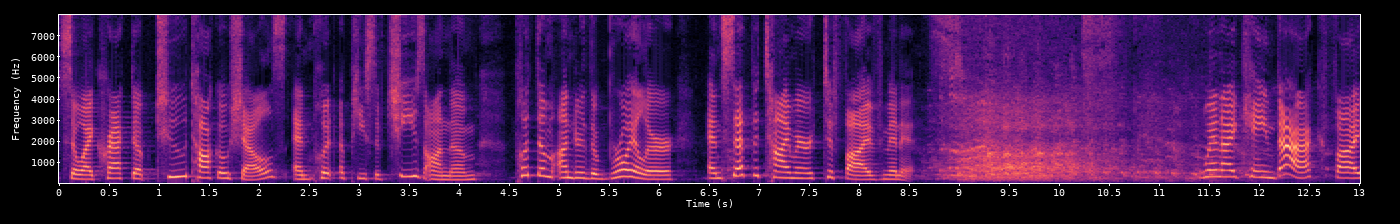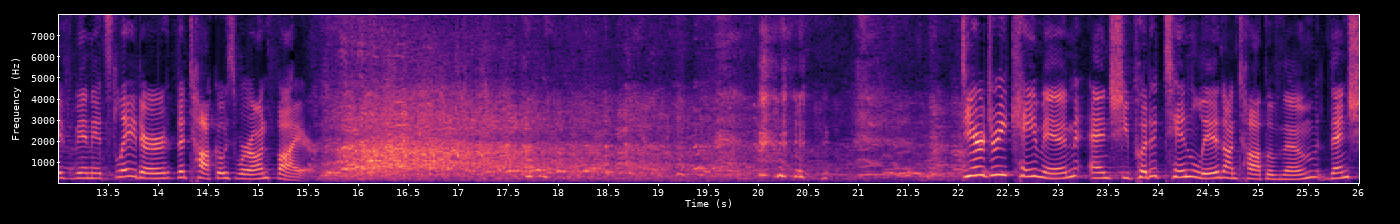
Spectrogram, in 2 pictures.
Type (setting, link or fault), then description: setting, live audience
